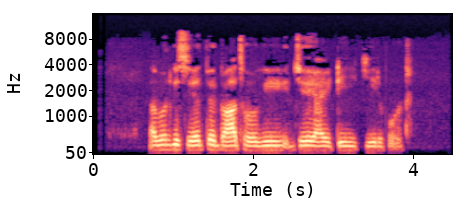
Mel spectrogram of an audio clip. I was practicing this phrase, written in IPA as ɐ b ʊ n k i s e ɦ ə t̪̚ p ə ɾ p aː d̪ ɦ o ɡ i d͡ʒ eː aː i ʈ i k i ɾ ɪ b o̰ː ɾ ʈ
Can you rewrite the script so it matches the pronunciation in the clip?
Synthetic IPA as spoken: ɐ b ʊ n k i s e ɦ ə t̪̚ p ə ɾ b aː t̪ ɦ o ɡ i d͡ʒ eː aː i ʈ i k i ɾ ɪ p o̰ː ɾ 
